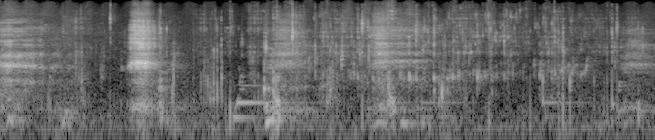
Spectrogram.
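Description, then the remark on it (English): Water pours from a big glass gallon jug into a cup, with gurgling glugs, splashy bursts and a rising liquid tone as the cup fills over several seconds. “Let me fill my cup. This big old glass gallon jug.”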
